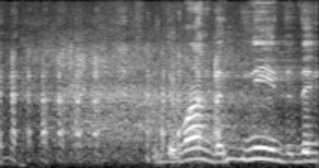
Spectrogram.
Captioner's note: laughing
